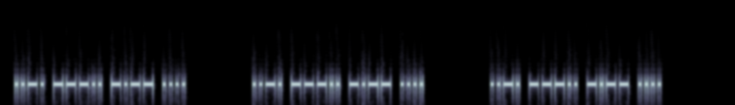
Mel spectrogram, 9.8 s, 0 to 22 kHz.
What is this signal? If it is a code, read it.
Morse code, heard as a keyed tone, about 28 wpm, 700 Hz. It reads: F8YH F8YH F8YH
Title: DXCC-100 Call Signs - 4 Characters - Repeated 3x - 28wpm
